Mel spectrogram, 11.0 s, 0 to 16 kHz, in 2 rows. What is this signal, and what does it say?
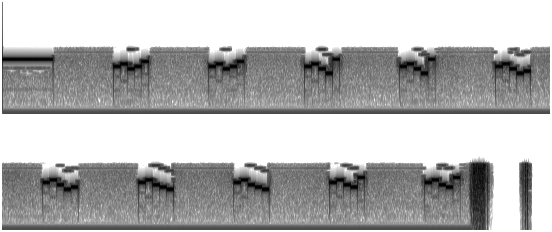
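Five-tone selective call (ZVEI), heard as quick runs of five tones, tones of about 70 ms. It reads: 89780 89780 89755 89755 89756 89756 89765 89765 89760 89760
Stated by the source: ZVEI five-tone selective call received by SDR.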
